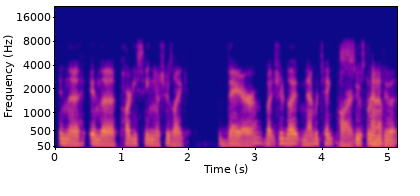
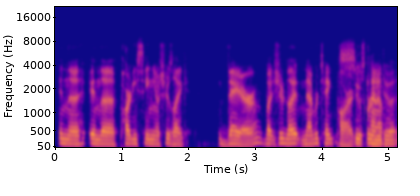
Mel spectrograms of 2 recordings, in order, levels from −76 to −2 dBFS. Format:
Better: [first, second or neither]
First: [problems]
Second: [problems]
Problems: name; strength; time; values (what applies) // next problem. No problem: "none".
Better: second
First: garbled, watery; badly; nothing above 8 kHz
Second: garbled, watery; slightly; nothing above 7.5 kHz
